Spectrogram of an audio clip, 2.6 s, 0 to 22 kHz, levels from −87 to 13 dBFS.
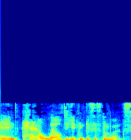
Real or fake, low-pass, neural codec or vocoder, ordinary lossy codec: fake; 7.2 kHz; codec, 44.1 kHz, 2.6 kbps, SNAC; MP3, 24 kbps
